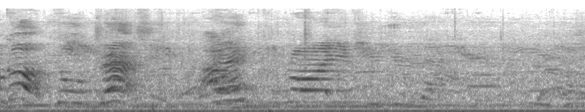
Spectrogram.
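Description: Young children's high-pitched voices calling out at play, about four short calls in the first half, over a steady low hum.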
